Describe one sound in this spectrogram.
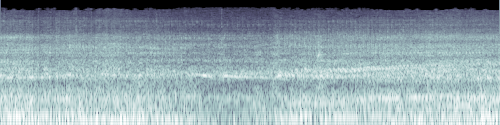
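A motorcycle engine hums steadily while riding along a street.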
